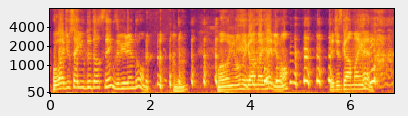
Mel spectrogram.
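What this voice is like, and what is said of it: Bad put-on accent. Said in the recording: “doing a bad accent”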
